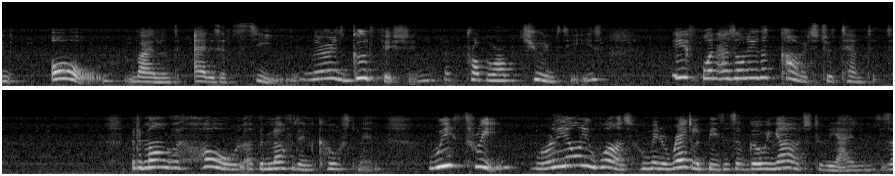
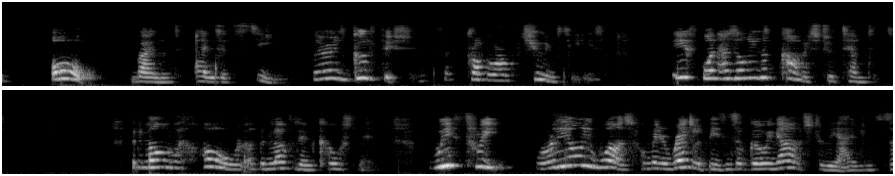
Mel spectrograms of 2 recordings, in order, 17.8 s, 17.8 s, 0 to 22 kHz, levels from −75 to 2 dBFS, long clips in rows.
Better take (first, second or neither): first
